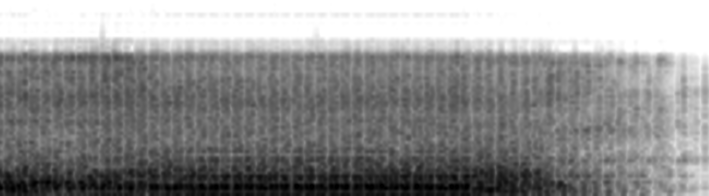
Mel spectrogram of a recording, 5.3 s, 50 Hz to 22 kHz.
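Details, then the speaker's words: Roadside Murray 5 hp 24-inch Tecumseh snowblower after head gasket replacement and carb cleaning: loud rapid firing near redline, almost running away before dying off; overrevving because the governor spring is too tight, suspected cause of the blown head gasket. "Okay. Now I know why the head gasket blew. Because the governor spring is too tight, and this thing was just absolutely redlining. Like, it almost ran away right there."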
